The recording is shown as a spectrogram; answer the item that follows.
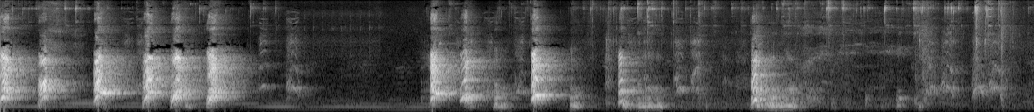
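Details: Playing with a toy dog, a Great Dane puppy barks in rapid volleys of four to six, each bark sharp and quickly fading. A silent stretch separates the two main bursts, and a person talks briefly before.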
